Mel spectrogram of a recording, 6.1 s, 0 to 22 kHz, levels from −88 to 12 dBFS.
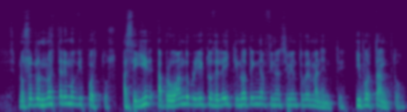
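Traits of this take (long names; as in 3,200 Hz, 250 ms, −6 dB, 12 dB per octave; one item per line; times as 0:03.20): tremolo saw up 4.6 Hz, depth 55%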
